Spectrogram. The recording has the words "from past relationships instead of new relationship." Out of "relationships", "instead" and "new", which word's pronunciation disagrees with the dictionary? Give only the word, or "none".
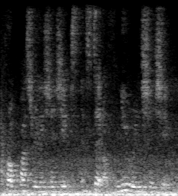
none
